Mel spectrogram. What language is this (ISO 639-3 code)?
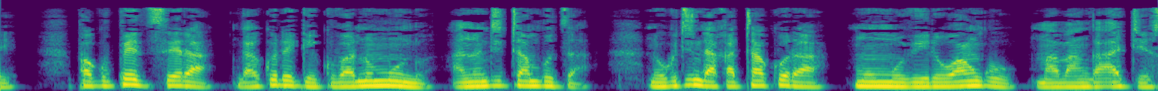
sna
